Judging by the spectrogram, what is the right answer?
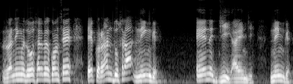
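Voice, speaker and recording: A man's voice: sits high, lo-fi sound. A man teaching English grammar, repeating points and answering his own questions as he explains. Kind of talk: grammar lesson explaining English in Urdu-Hindi.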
